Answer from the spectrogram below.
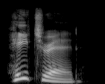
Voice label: "HATRED", english; 3000 words

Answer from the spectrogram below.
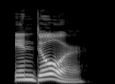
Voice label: "indoor", English; 3000 words

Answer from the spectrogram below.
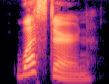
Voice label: "western", English word; 3000 words

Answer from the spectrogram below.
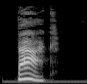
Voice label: "back", english; 3000 words

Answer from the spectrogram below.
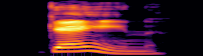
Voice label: "gain", English; 3000 words

